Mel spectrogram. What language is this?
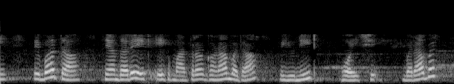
Gujarati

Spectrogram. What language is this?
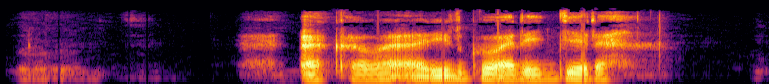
Kinyarwanda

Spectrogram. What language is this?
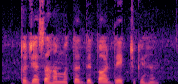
Urdu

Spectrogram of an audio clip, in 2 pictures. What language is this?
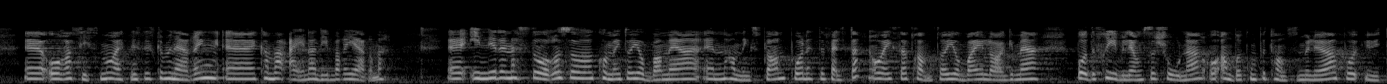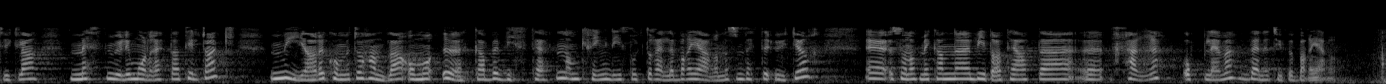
Norwegian Nynorsk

